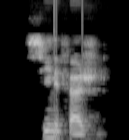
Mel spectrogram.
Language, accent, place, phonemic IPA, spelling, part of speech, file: French, France, Lyon, /si.ne.faʒ/, cinéphage, noun, LL-Q150 (fra)-cinéphage.wav
- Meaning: moviegoer; film buff, movie junkie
